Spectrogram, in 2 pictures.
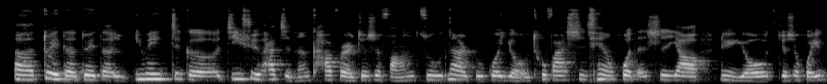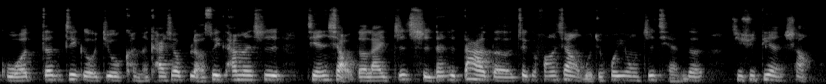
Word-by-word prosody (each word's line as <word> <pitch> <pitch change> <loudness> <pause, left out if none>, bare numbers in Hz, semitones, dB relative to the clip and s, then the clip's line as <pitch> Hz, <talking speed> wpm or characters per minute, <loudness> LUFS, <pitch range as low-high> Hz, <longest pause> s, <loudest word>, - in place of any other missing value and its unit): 呃， 220 -2 +4
对 240 +3 +7
的 205 -4 +3
对 215 +2 +5
的。 205 0 -1 0.3
因 245 0 +4
为 245 0 +8
这 255 +1 -4
个 195 -4 +2
积 250 +5 -1
蓄 245 -1 +2
它 230 0 +1
只 230 -4 -3
能 175 +3 -9
cover 205 -4 0
就 200 +4 0
是 210 +2 0
房 190 -2 -5
租， 205 +1 0
那 225 -3 +1
如 390 - -2
果 415 +1 +2
有 390 - -1
突 195 - -1
发 210 -2 -1
事 210 +2 -5
件， 215 0 0
或 215 0 +2
者 185 - -5
是 205 +2 -1
要 190 -3 +2
旅 205 -3 -3
游， 185 +1 +2
就 200 - +2
是 200 - -3
回 190 0 +1
国， 180 -3 -1 0.2
但 215 -1 0
这 230 +1 +3
个 185 -4 -1
就 185 +1 +1
可 180 +1 -12
能 170 0 -12
开 185 +1 -2
销 205 +1 +2
不 200 0 -4
了。 - - -1
所 445 - +4
以 425 - +4
他 210 - -2
们 215 -1 +1
是 210 -1 +3 0.2
减 205 0 +1
小 210 - +1
地 175 0 -2
来 175 0 -1
支 175 +6 -4
持， 225 +11 -1
但 195 -11 -3
是 210 - +1
大 210 +1 +2
的 330 - -3
这 335 +5 -1
个 400 - -11
方 200 +1 -6
向 200 -1 -2
我 - - -4
就 175 - -8
会 200 +1 +1
用 190 -2 -3
之 205 +4 -1
前 155 -9 -11
的 185 -1 -5 0.2
积 200 - -7
蓄 210 - -5
垫 210 -1 -2
上。 - - -8
205 Hz, 295 characters per minute, -23 LUFS, 190-225 Hz, 0.3 s, 为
